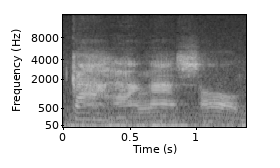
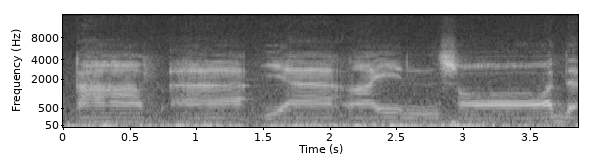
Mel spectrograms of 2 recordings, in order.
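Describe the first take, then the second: First: The letters are run together into one word. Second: Each letter name is said separately and fully. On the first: The speaker calls it wrong. "le maca ki kahangaso" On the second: The speaker calls it right. "bacaannya yang benar"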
